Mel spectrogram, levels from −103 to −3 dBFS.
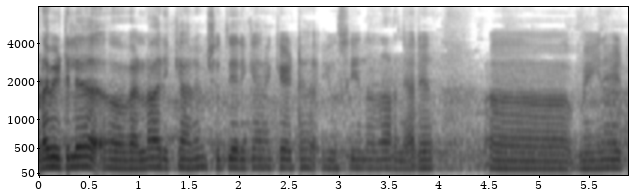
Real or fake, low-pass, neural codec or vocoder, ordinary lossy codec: real; none; none; none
